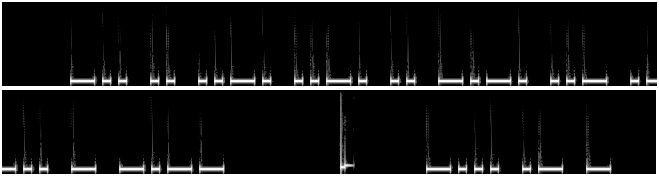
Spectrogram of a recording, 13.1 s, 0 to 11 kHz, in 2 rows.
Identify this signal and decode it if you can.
Morse code, heard as a keyed tone, about 15 wpm, 700 Hz. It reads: DIFFICULTY BAT
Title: Sentences from Top 1500 Words - New Word Drill - 15wpm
